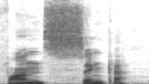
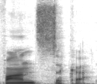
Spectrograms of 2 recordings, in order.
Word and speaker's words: Fonseca: for sinka what's up how do you say her name fun sinka no Fonseca Fonseca finalized I don't see where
